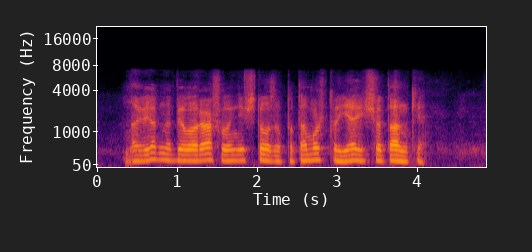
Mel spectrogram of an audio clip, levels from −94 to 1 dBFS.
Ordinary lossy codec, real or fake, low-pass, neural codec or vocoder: AAC, 32 kbps; fake; 7.2 kHz; codec, 16 kHz, 1.1 kbps, Voila-Tokenizer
